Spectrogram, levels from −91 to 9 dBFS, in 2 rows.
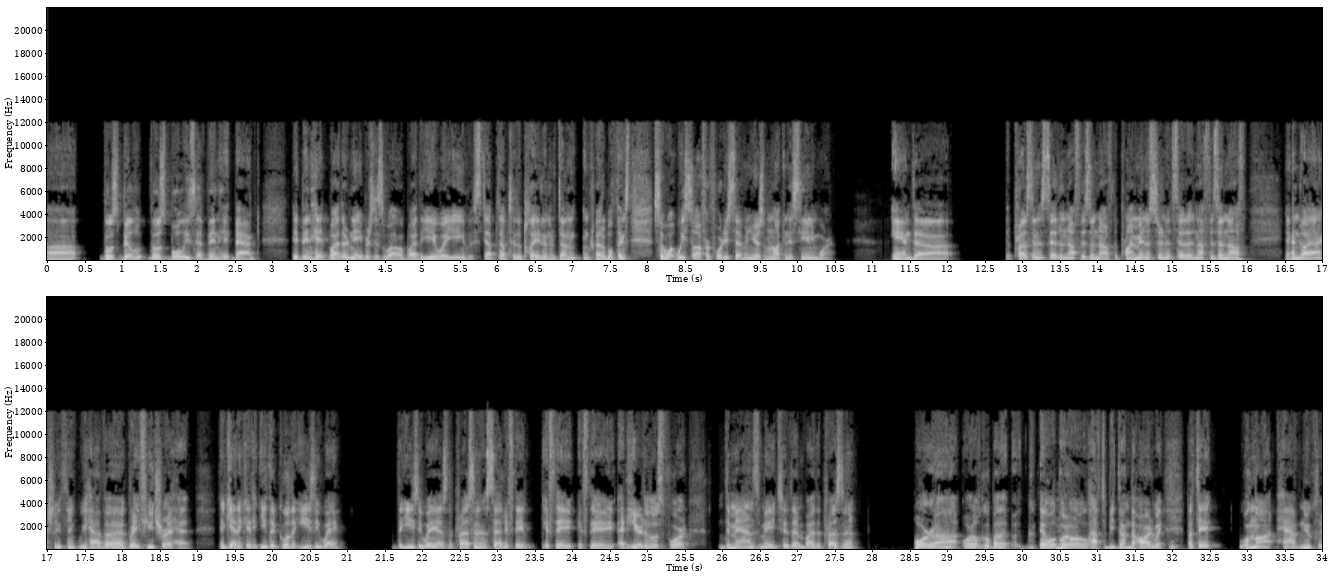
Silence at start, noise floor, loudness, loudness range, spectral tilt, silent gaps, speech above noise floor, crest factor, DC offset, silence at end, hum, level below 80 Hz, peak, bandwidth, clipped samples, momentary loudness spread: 0 s; under -90 dBFS; -19 LUFS; 2 LU; -3.5 dB/octave; 12.23-12.27 s, 12.42-12.57 s, 21.08-21.31 s; over 71 dB; 18 dB; under 0.1%; 0 s; none; -58 dBFS; 0 dBFS; 12.5 kHz; under 0.1%; 7 LU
